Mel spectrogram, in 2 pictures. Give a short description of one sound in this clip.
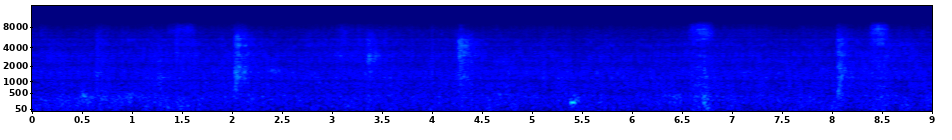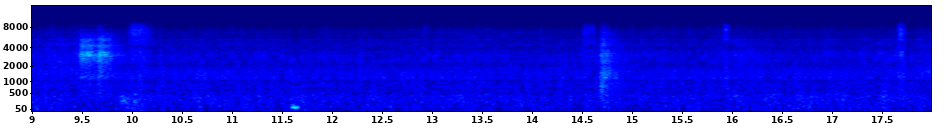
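A marker pen squeaks and scratches on paper in short strokes.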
